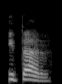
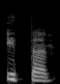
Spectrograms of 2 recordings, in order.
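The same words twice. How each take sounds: First: इतर with a single light t, "itar". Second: इतर with a held t, "ittar"; doubled t. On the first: Teacher gives word for "other", इतर with single t. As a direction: keep the t in इतर short. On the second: Teacher gives word for perfume, इतर said with held t. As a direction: hold the t in इतर. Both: Shown as a demonstration. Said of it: "उच्चारण एवं वर्तनी की शुद्धता".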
